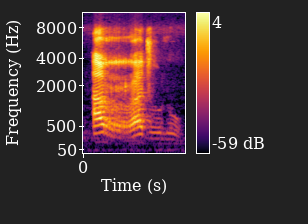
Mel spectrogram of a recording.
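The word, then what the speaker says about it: الرجل: The next one is ar-rajulu. Ar-rajulu. So ra is one of the sun letters.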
